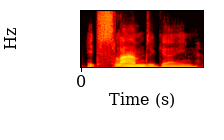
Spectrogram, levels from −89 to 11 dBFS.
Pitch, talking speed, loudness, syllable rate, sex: 125 Hz, 145 wpm, -17 LUFS, 4.4 syllables/s, male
